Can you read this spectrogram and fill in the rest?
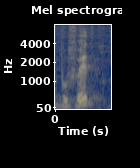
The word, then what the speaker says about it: buffet: Mi primer jale fue en un lugar de buffet, este, para los de Conalet, buffet es este una palabra en francés.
